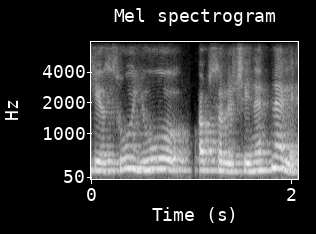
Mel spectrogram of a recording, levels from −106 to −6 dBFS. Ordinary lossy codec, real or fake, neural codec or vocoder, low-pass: Opus, 16 kbps; real; none; 7.2 kHz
